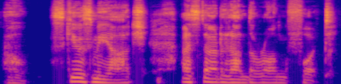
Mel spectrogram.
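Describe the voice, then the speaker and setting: An actor playing a guileless, slow-witted barfly with a husky voice in old-time radio comedy style. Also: male voice, medium pitch, dry recording, natural voice. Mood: dim, earnest. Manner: simple-minded, colloquial.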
